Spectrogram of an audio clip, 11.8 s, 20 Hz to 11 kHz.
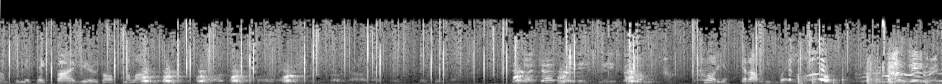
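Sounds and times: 
speech: 0.2 - 3.6, 7.2 - 11.7
large dog barking: 1.7 - 4.0, 6.4 - 8.3
laughter: 9.6 - 11.7.

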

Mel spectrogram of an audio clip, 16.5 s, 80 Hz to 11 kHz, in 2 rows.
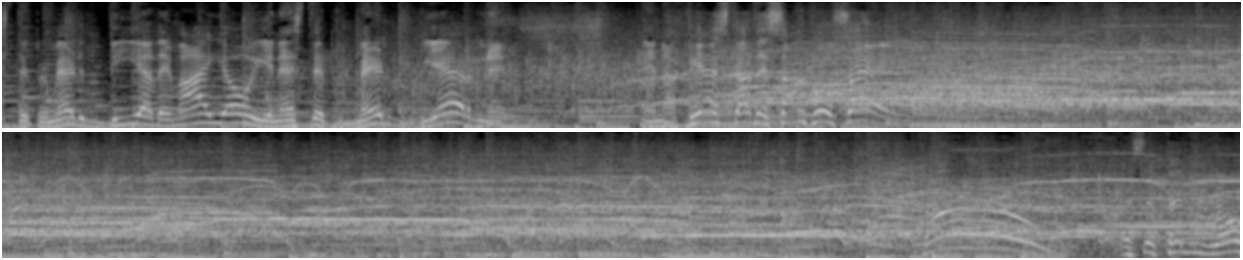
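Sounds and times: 
speech: 0.1 - 3.6, 4.2 - 6.4, 15.8 - 16.5
loud lively crowd cheering and whooping: 3.8 - 16.5
audience members shouting piercing cries: 6.9 - 15.4.

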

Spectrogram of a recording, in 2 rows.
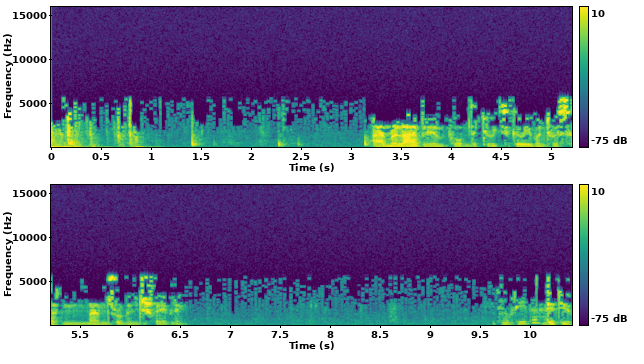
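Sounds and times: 
study door swinging shut with a soft thud: 0.0 - 1.2
speech: 3.2 - 6.8, 9.7 - 10.4.

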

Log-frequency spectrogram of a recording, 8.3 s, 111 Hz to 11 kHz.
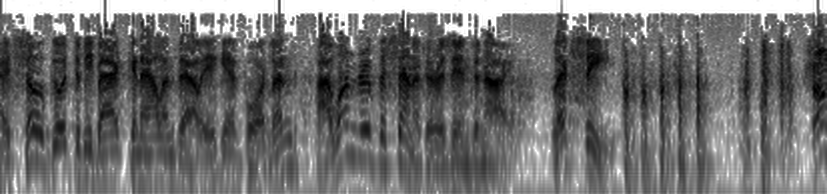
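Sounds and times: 
speech: 0.1 - 6.4, 8.1 - 8.2
knocking on a door: 6.2 - 7.7.

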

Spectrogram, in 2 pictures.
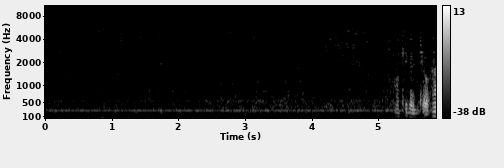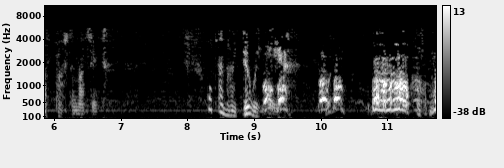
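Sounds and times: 
speech: 5.2 - 7.0, 8.3 - 9.6, 11.0 - 11.7
dog barking in short sharp yips and whining barks: 9.1 - 11.7.

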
